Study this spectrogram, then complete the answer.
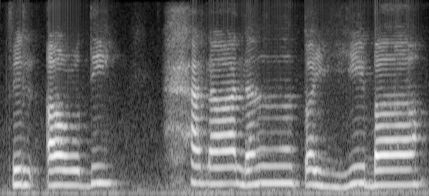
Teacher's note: فی الارض میں را مفخم پڑھی جائے گی، اس کو ساکن کرنا ہے اور پر پڑھنا ہے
